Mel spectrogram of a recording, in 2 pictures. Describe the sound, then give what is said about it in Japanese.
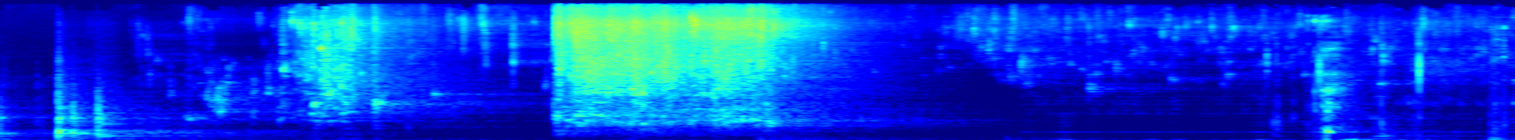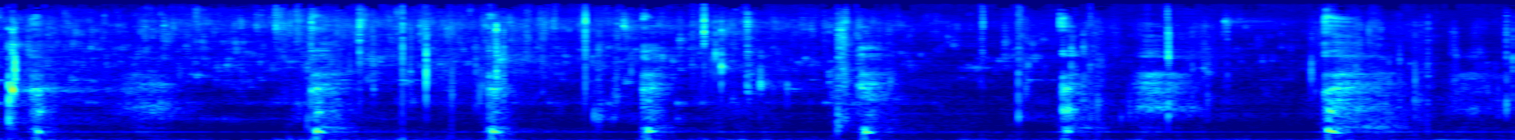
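Water runs and splashes while someone's back is being washed. Two broad bursts of rushing spray give way to many scattered drips and small splashes, mostly faint. “座って、背中、洗うから。”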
